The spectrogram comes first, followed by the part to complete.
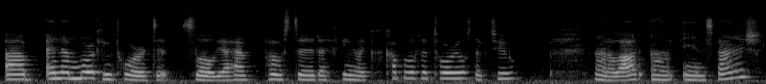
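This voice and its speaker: A woman's voice: fairly high pitch, normal speed, darkish tone, slight background noise. A woman with a cold, sounding congested, hosting a casual craft livestream from her desk, chatty and full of fillers as she greets viewers. Her first language is Albanian. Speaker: craft tutorial host.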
